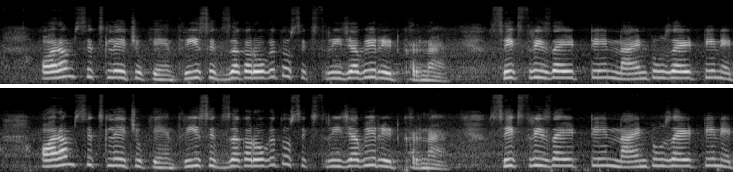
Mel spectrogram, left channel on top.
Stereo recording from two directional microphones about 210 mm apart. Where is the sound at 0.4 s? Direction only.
15° right (ahead or behind).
